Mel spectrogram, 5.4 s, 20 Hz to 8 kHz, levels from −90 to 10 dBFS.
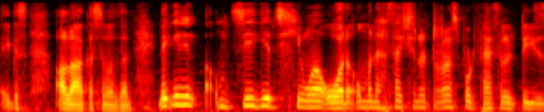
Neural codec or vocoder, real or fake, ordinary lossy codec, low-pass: vocoder, 44.1 kHz, 128 mel bands every 512 samples, BigVGAN v2; fake; none; 7.2 kHz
